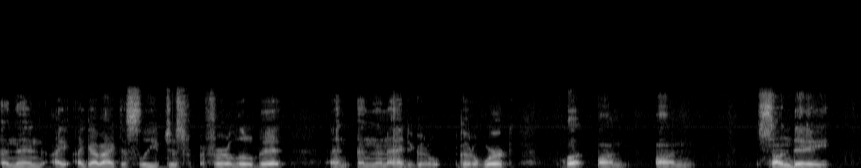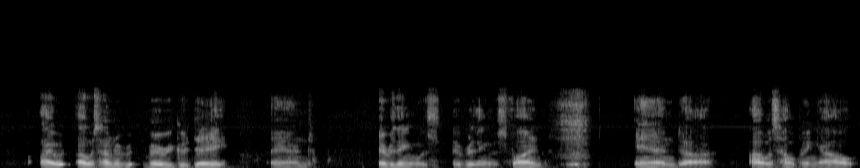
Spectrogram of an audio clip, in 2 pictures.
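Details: Palilalia with word and phrase repetitions in an adult with Tourette syndrome who has echolalia and palilalia traits, recorded while exhausted with tics affecting speech.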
